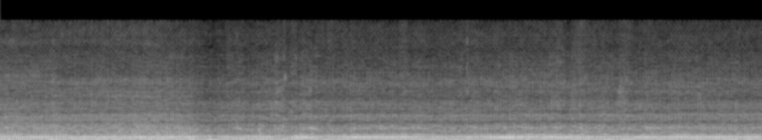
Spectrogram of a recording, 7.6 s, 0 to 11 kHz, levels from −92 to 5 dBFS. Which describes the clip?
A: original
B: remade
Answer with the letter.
B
